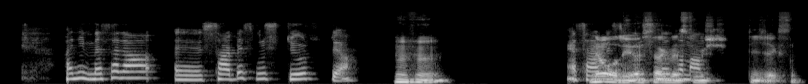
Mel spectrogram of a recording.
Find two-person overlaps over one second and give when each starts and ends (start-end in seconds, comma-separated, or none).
5.9-7.1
